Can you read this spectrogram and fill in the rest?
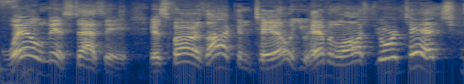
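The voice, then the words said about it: Bad put-on English or Southern accent. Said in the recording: “he's doing an English accent for some reason. And now over Southern. It was like a Steel Magnolias. Really bad acting”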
